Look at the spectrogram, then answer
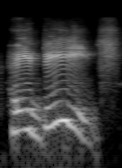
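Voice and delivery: high, loud goofy sidekick voice, slowing at the end; high and dopey, like the sidekick in Mr. Deeds; Adam Sandler sidekick impression. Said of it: "And Deeds, when he's like".

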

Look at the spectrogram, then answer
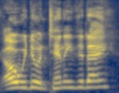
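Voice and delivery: mild mock surprise. Salesman asks customer about tinting, in mock surprise. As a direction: act caught off guard, voice jumping up.

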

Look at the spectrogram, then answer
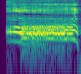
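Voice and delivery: high, loud anguished scream; anguished shout. Real, not acted. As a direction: scream out in frustration. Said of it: "The aggression".

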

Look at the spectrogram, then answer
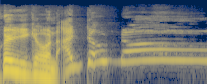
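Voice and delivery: high squeaky hammed-up cry of a man strapped to jet engines; mock panicked flyer. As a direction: squeal it out in a tiny high voice, clueless. Mock flight joke, high voice.

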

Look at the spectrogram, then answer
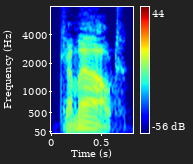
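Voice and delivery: rough tramp giving orders; tramp ordering. A narrator's reading. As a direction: order him out like a gruff hobo. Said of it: "ordered the tramp".

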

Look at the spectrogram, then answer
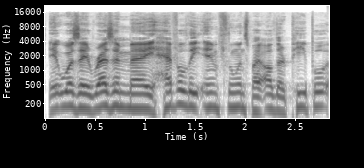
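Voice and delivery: ordinary delivery

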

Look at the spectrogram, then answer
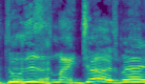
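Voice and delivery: high, slow, emphatic friend voice; imitated urgent pleading. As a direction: act out a friend talking sense into you. Voicing his friend urging him to go.

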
